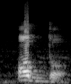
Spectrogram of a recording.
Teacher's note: অ ধ্বনির পরে যদি জ ফলা হয় তাহলে অ ধ্বনিটি সংবৃত বা ওর মত উচ্চারণ হয়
